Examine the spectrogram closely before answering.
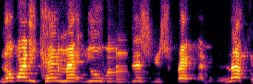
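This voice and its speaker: A man projects a raised voice with a bright, sharp tone at an extremely high pitch. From New York City. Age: 50s. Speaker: podcast host. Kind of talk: heated debate. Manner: animated.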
